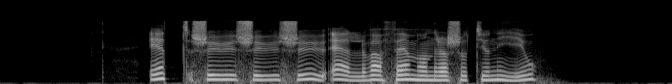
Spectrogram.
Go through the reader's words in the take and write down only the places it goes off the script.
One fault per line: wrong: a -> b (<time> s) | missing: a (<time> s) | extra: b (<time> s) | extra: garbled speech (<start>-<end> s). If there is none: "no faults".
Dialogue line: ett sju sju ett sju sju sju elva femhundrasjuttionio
missing: ett sju sju (2.8 s)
